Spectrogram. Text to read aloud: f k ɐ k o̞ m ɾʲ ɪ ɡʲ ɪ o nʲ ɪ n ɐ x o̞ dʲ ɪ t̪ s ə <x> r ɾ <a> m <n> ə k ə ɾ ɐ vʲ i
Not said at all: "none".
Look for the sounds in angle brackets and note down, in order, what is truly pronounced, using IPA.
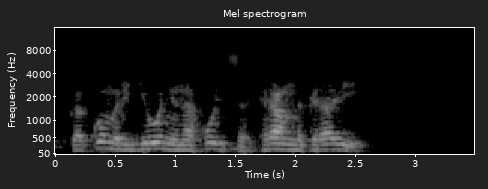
x, a, n

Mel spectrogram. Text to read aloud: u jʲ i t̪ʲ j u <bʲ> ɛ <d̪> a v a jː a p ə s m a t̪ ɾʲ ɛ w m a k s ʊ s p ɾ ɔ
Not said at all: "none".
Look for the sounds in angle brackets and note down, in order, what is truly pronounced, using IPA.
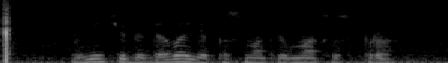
bʲ, d̪

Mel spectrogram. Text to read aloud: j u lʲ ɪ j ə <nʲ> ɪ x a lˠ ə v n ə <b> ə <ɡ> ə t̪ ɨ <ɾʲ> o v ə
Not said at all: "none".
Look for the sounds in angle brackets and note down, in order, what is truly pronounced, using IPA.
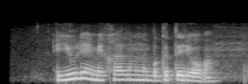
mʲ, b, ɡ, ɾʲ

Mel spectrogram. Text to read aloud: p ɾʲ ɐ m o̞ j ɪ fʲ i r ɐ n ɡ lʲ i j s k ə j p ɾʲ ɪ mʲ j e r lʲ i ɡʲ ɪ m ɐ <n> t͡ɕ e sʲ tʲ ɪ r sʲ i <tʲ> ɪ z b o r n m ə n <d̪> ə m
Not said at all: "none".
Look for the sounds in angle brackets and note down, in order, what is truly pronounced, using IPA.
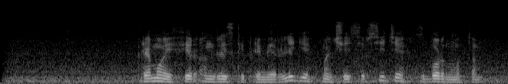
n, tʲ, t̪

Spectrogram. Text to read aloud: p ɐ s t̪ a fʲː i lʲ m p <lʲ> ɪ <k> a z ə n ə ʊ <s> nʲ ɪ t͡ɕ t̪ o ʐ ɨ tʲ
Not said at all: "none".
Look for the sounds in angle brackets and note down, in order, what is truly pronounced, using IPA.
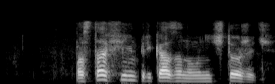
ɾʲ, k, none

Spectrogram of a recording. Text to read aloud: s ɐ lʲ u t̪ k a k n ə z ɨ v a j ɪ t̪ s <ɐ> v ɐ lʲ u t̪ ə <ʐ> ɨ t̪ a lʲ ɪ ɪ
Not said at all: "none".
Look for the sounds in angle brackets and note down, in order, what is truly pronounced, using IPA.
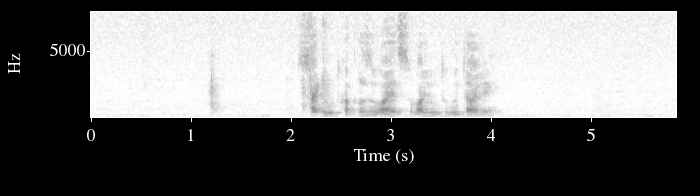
ə, v

